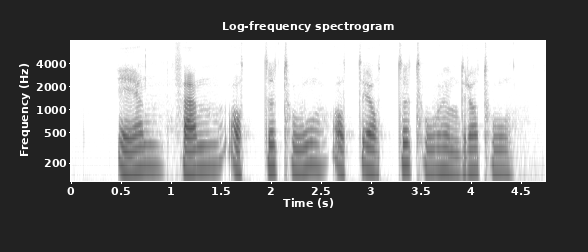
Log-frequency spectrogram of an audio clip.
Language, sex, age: Norwegian, male, 29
